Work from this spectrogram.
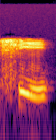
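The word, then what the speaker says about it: Sidhe: they call him the she uh spelled s DHE pronounced s he the she would come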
